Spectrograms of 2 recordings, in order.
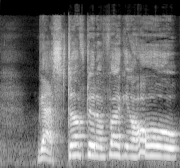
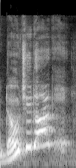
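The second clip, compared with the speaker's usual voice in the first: high pleading question. Acted.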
